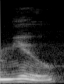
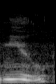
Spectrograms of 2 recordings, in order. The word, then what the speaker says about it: mu: pronounced it's greek letter mu it's pronounced like what a kitty would say could he say mu but it's a greek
